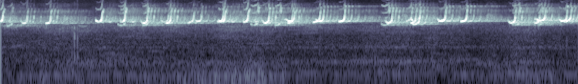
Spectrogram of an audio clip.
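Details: Rain quail at dawn, calling in a rapid run of sharp, piercing high notes grouped in fours and fives, steady and insistent across the whole stretch.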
